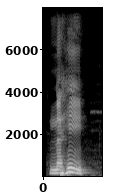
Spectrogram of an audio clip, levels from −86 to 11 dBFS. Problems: background sounds at intervals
